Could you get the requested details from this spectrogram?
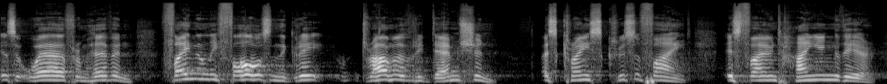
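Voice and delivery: ordinary talk

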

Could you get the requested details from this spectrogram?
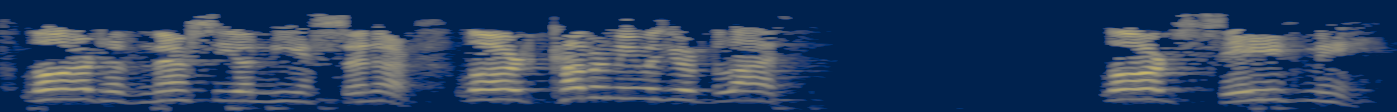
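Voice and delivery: loud, high pleading cry, slowing at the end; crying out in prayer. Acted. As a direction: plead with God at full voice. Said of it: "to cry out to Christ".

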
